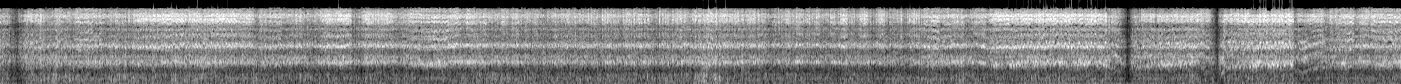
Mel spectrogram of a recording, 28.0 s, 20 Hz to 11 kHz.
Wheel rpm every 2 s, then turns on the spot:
120, 210, 220, 230, 230, 240, 230, 230, 240, 220, 200, 150, 140, 190.
none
